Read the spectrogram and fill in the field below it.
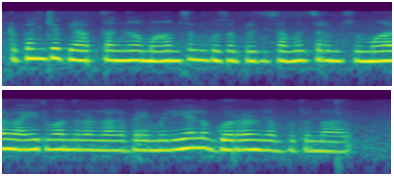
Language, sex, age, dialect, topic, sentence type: Telugu, female, 18-24, Southern, agriculture, statement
